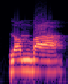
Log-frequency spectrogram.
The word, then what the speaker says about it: লম্বা: ব ফালা ছিল কিন্তু মনে রাখতে হবে যে ম এর সাথে যদি ব ফালা যুক্ত থাকে তাহলে ব এর উচ্চারণ বজায় থাকে যেমন লম্বা আরেকটা জিনিস দেখো আমরা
